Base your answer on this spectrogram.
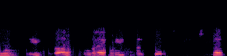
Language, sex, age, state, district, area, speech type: Hindi, male, 30-45, Rajasthan, Jaipur, urban, conversation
